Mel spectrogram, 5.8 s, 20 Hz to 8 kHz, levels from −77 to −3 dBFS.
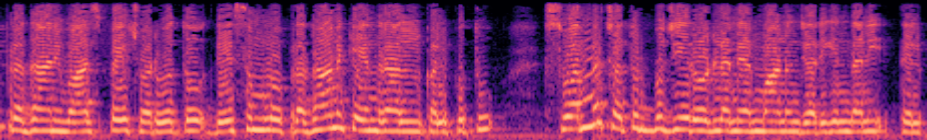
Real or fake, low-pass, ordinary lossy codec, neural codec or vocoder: real; 7.2 kHz; none; none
